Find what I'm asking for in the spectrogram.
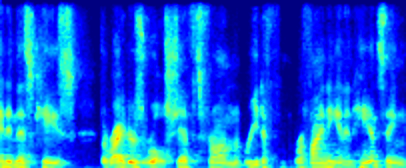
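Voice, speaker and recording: Lively intonation marks the speech of this man. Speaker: conference speaker on technical documentation. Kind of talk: conference talk. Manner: fast.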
